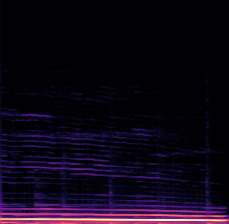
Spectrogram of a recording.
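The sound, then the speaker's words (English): A single long, steady animal howl from above ground, loud, holding one clear tone that slowly sinks in pitch over a couple of seconds, with no talking around it. “As the dirt and pebbles continued to fall on Nora's whole family, something was definitely above them, howling.”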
